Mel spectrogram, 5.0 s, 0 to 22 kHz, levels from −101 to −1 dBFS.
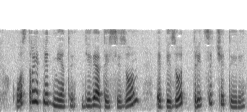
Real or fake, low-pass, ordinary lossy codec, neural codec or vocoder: real; 7.2 kHz; MP3, 48 kbps; none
